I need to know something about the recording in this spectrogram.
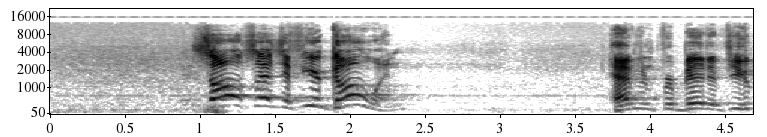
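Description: A middle-aged man speaks with animation through a microphone, heard over a loudspeaker.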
